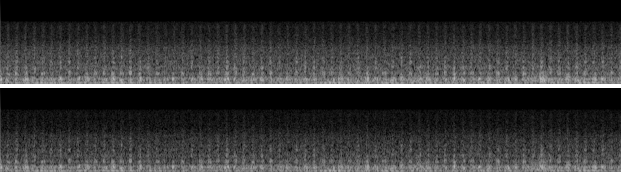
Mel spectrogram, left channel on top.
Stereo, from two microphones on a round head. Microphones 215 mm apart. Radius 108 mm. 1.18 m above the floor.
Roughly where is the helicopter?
Left.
